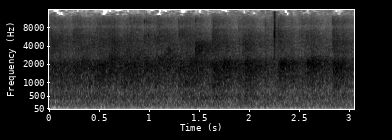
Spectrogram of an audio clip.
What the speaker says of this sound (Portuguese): Você pode aplaudir a palavra do Senhor nesta noite?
